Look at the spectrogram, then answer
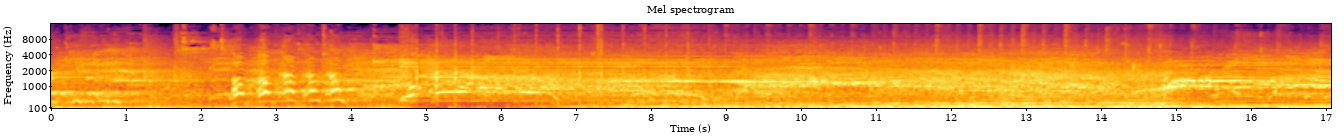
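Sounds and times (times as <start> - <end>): people shouting and cheering: 0.0 - 17.0
music over speakers: 6.9 - 17.0.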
